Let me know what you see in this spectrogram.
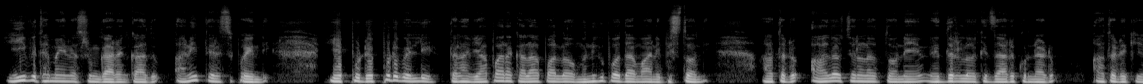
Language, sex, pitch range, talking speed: Telugu, male, 125-160 Hz, 95 wpm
